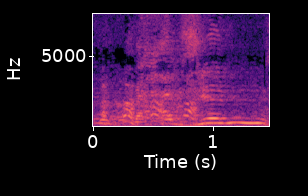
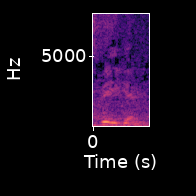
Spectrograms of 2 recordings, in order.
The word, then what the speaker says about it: vegan: They said vegan, vagin. It kind of sounded a little X-rated, didn't it? Well, today everybody knows vegan.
